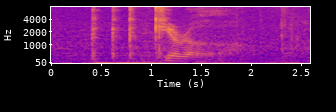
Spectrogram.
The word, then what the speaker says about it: Kirill: Kirill with the hard K. Does I pronounce like that with a bunch of K's? Kirill.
